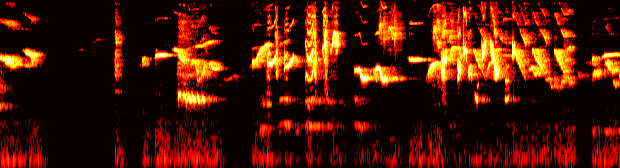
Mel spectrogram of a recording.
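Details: Calling female Oriental magpie-robin luring a male: scattered high whistles at first, building into a rapid, dense jumble of sweet whistled and scratchy notes.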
